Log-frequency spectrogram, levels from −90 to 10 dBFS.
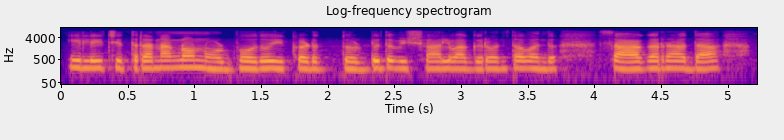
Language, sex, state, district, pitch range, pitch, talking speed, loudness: Kannada, female, Karnataka, Bidar, 200-215 Hz, 210 Hz, 125 wpm, -17 LUFS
